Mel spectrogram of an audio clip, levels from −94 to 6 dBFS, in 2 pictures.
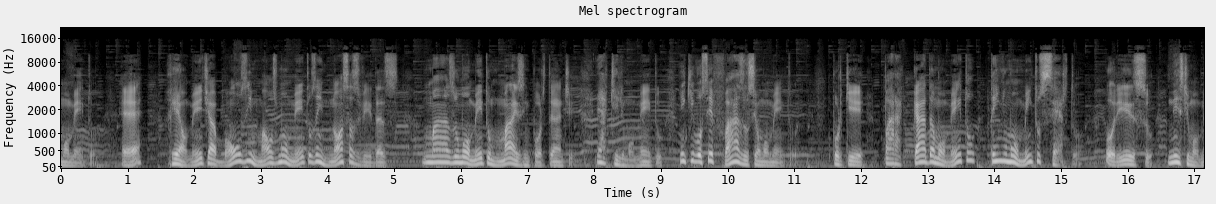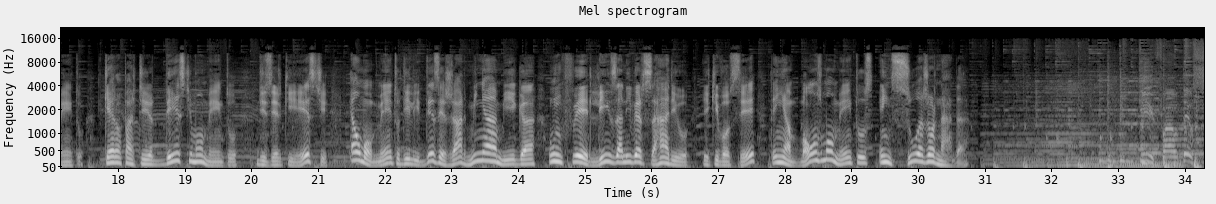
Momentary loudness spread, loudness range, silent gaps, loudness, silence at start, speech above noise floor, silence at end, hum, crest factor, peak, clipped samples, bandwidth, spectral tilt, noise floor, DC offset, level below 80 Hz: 14 LU; 5 LU; none; -23 LUFS; 0 s; 20 dB; 0 s; none; 20 dB; -4 dBFS; under 0.1%; 15.5 kHz; -5 dB/octave; -43 dBFS; under 0.1%; -46 dBFS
